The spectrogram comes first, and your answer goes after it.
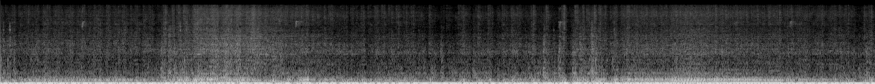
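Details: BMW E34 M5 with S38B36 engine: uneven, stumbling run with dropouts as it revs and settles, an ignition misfire from a bad distributor cap and rotor.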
